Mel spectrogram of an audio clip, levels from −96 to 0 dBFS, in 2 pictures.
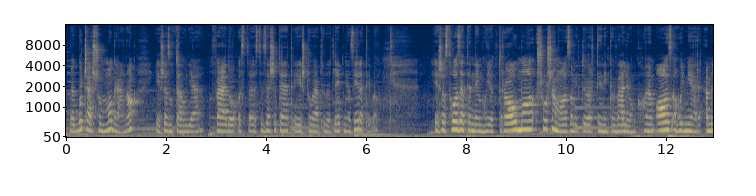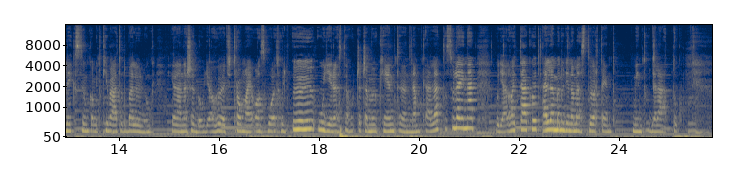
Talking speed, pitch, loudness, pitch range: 150 wpm, 220 Hz, -29 LUFS, 205-240 Hz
